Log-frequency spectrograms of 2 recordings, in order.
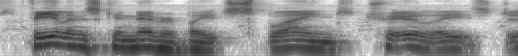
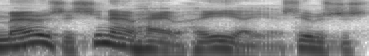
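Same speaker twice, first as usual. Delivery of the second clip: usual speaking voice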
